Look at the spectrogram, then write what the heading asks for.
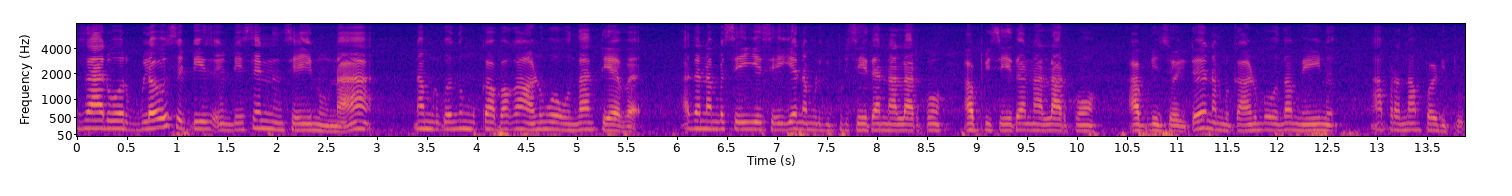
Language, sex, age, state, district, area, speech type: Tamil, female, 60+, Tamil Nadu, Viluppuram, rural, spontaneous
